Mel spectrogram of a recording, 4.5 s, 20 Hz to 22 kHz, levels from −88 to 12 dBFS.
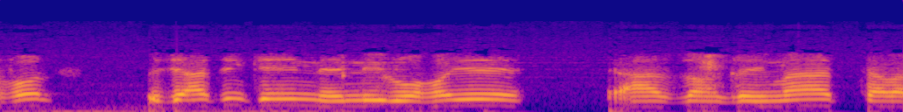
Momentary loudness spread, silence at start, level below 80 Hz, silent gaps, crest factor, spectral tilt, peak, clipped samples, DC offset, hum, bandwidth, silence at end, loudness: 5 LU; 0 s; -48 dBFS; none; 14 dB; -5.5 dB/octave; 0 dBFS; under 0.1%; under 0.1%; none; 6.6 kHz; 0 s; -14 LUFS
